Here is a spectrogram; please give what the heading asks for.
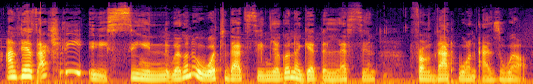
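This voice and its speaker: In a podcast lesson, a female English teacher with a low, animated voice works through English words and idioms at a slow pace, frequently asking "okay?". The audio is dry.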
